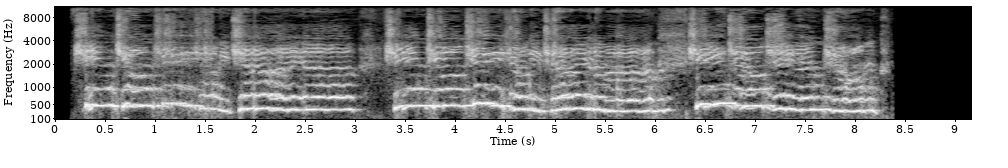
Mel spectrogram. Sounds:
music

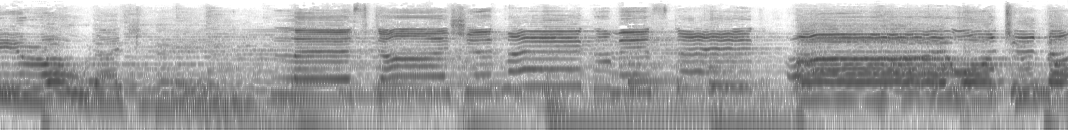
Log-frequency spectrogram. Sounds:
female singing, music, choir

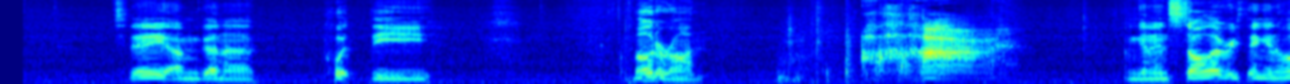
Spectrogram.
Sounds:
inside a small room, speech

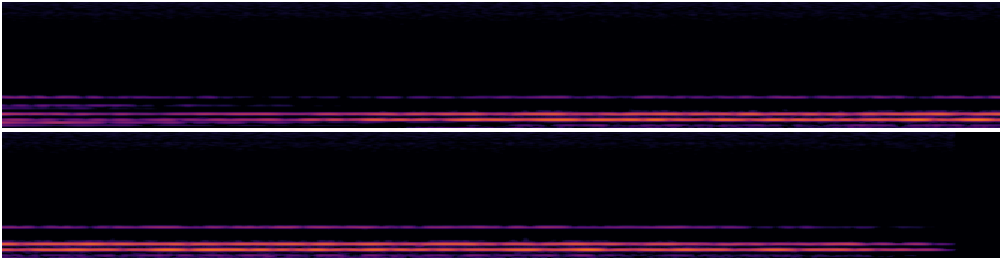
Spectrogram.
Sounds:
sound effect, music

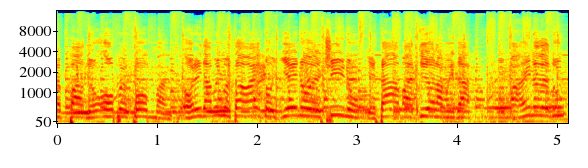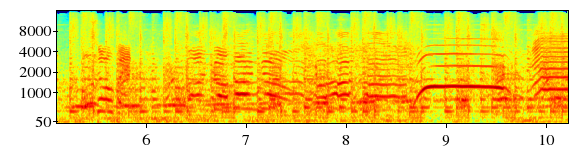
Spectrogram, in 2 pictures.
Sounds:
speech, music

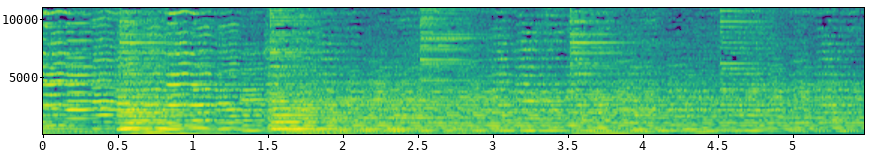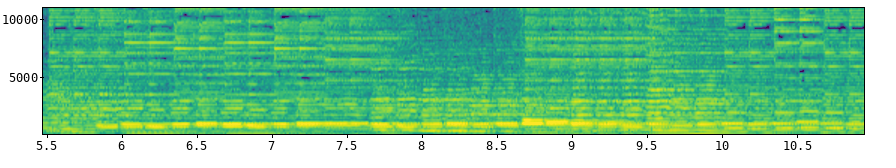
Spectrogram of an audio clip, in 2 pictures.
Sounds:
piano, keyboard (musical)

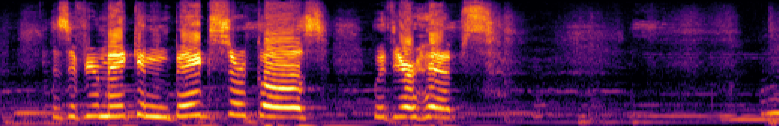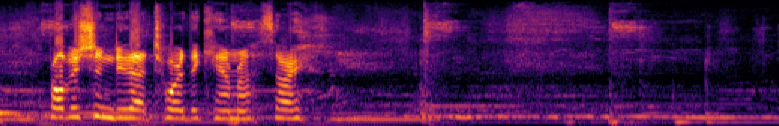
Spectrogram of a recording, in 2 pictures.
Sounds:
music, speech

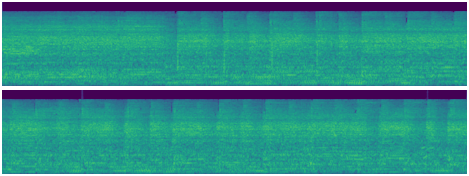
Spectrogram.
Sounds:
music, pop music

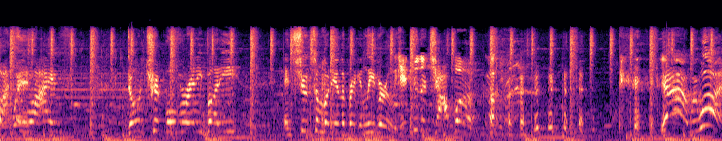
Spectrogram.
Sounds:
music, speech

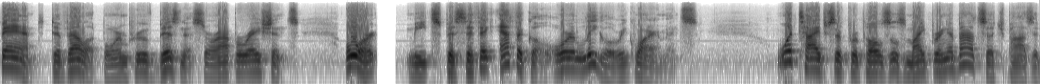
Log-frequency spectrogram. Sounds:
speech

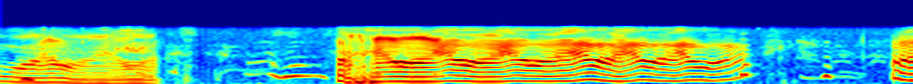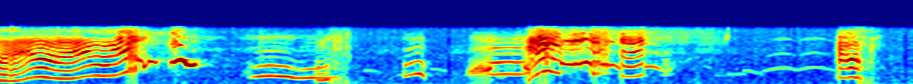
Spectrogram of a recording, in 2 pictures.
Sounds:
dog, domestic animals

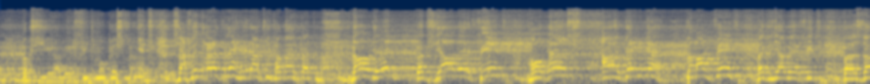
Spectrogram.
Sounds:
speech

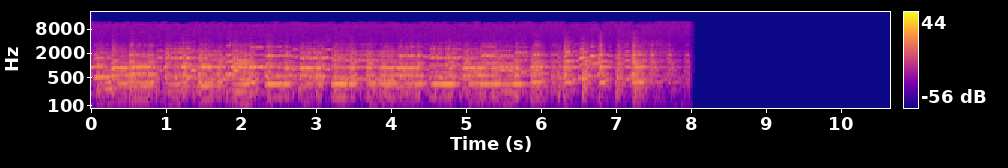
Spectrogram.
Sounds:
accordion, music, musical instrument

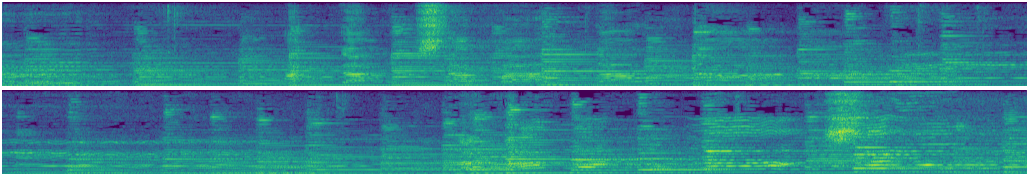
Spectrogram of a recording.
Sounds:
music, wedding music

